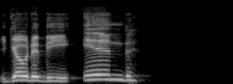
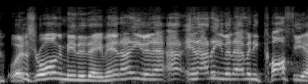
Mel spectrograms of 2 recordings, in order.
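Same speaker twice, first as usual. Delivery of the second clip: ordinary talk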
